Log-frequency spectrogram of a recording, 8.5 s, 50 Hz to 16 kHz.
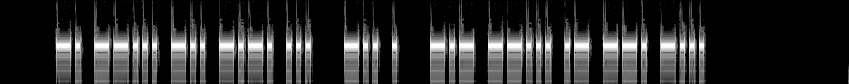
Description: Morse code, heard as a keyed tone, about 25 wpm, 700 Hz. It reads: N7DCS DE K7AGB
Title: USA Callsign DE Callsign 25wpm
